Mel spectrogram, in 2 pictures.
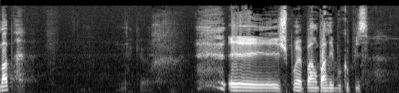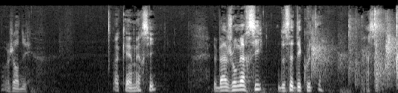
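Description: A man speaks into a microphone in an echoing hall.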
